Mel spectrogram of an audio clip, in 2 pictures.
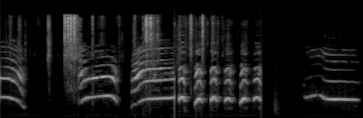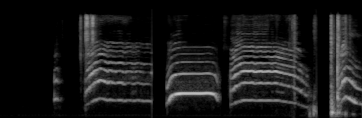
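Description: Talking Scrat toy sounding its recorded squeals and chatter: a string of high, wavering cries broken by silent gaps, with a quick run of about six short chirps a second around three seconds in and longer held wails toward the end.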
